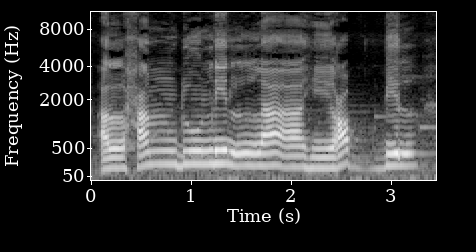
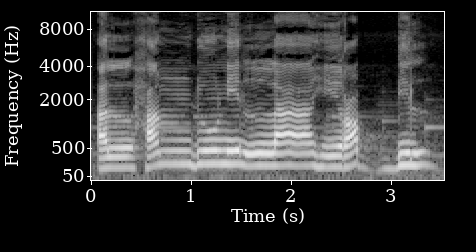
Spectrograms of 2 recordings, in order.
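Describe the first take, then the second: No difference in how they are said.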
